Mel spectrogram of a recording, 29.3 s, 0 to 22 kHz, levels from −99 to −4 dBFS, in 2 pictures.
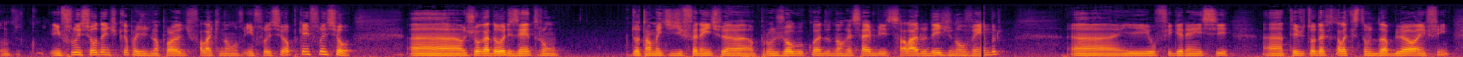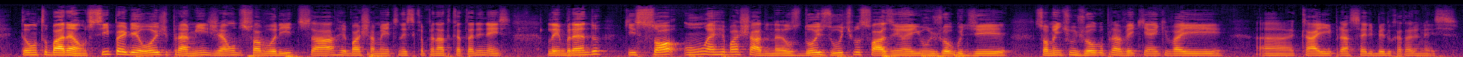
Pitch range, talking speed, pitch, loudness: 125-145 Hz, 190 wpm, 135 Hz, -26 LUFS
